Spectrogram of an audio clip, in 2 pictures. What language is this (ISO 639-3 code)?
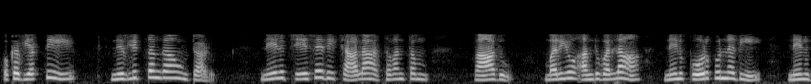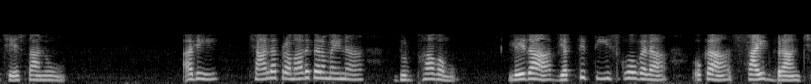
tel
